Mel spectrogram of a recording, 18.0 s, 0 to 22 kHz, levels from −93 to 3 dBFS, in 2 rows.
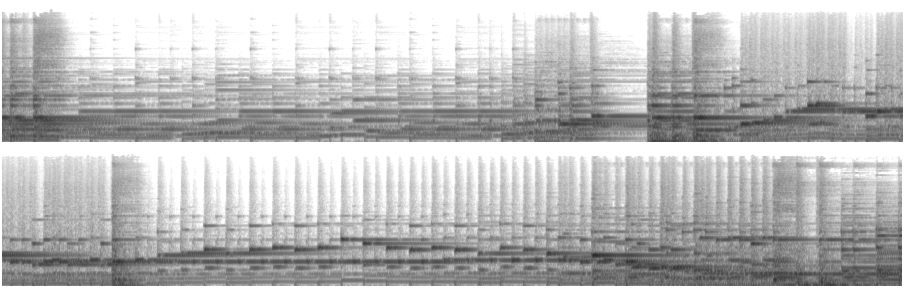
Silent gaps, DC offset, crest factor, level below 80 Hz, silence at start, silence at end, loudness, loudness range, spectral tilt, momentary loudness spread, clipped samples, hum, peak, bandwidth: none; under 0.1%; 18 dB; -38 dBFS; 0 s; 0 s; -26 LUFS; 11 LU; -5.5 dB/octave; 13 LU; under 0.1%; none; -8 dBFS; 16 kHz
